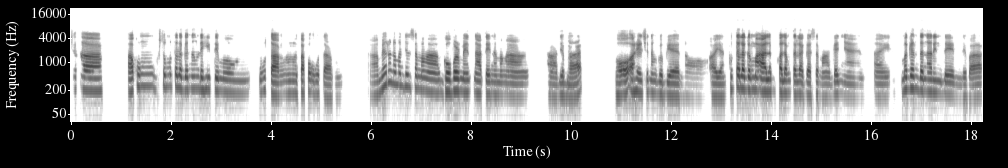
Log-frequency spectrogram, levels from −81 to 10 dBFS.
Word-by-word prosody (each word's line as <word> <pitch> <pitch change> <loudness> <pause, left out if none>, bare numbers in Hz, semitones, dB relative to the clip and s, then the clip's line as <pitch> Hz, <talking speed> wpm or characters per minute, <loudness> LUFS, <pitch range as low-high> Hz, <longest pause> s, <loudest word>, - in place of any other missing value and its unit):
Tsaka, 210 0 0 0.9
ah, 185 +1 +6
kung 250 -1 -7
gusto 240 - -7
mo 245 0 -9
talaga 220 -3 +1
ng 220 0 -6
lehitimong 180 -5 -4 0.2
utang, 160 -6 +3 0.3
nagpapautang, 160 -5 -2 0.8
ah, 150 +1 -8
meron 265 +9 -2
naman 265 -2 -3
diyan 245 -1 -3
sa 230 - -2
mga 185 -4 +1
government 185 0 +3
natin 165 -2 -1
na - - -6
mga, 150 -1 -4 0.8
ah, 140 -1 -4
'di 150 0 -2
ba? 135 0 0 0.7
Oo, 155 +2 +4
ahensiya 175 -1 +1
ng 170 -1 -7
gobyerno. 140 -4 -3 0.2
Ayan 140 -1 -2
kung 215 - -8
talagang 215 -3 +6
maalam 185 -2 +7
ka 180 - +3
lang 170 0 +2
talaga 160 -2 +1
sa 155 - -5
mga 140 0 -6
ganiyan 145 -4 -6 0.3
ay 140 0 -7 0.2
maganda 210 0 +2
na 185 -1 +2
rin 175 -1 -1
din 150 -4 -2
'di 135 - -7
ba? 135 +1 -1
170 Hz, 145 wpm, -23 LUFS, 150-205 Hz, 0.9 s, maalam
